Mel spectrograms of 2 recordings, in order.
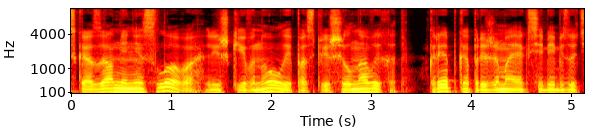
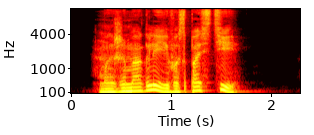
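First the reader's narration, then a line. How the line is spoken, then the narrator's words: Exclaimed. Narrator (Russian): воскликнула Мэйлин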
